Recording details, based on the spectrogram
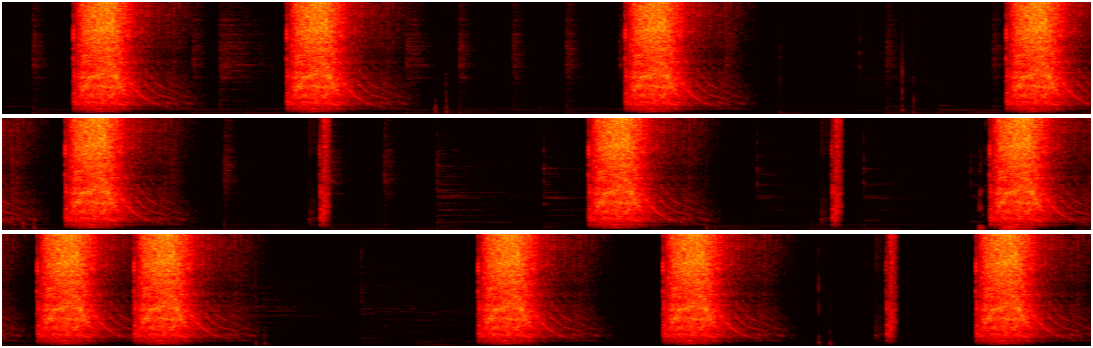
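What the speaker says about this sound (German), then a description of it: "Schrauben wir fest alles hier." Power-driver bursts from Builder Simulator as parts get screwed tight: about a dozen short, loud whirring pulses, each a second or two, repeating at irregular intervals over a low steady background hum.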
